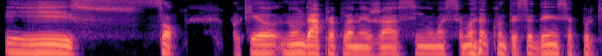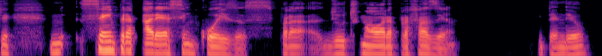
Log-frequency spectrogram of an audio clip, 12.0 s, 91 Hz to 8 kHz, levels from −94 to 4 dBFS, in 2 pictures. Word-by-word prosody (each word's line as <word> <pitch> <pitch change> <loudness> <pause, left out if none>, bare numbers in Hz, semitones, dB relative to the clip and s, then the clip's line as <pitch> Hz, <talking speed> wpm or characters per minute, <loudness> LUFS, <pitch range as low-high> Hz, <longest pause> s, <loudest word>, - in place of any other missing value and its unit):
Isso. 120 -3 +1 1.2
Porque 120 - -5
eu 115 0 +3
não 120 0 0
dá 110 -2 +8
pra - - -3
planejar, 100 -2 -1
assim, 100 +3 -7
1 100 0 -3
semana 110 +1 -1
com 120 - -6
antecedência, 110 +1 -2
porque - - -7 0.4
m 130 +1 -3 0.2
sempre 150 -2 +5
aparecem 125 -2 +4
coisas 90 -7 -2
pra 105 -1 -2 0.2
de 105 +1 -7
última 105 +1 -2
hora 105 0 +5
pra 100 -1 -5
fazer. 90 -6 -3 0.8
Entendeu? 95 +2 -4
105 Hz, 120 wpm, -27 LUFS, 100-120 Hz, 1.2 s, dá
